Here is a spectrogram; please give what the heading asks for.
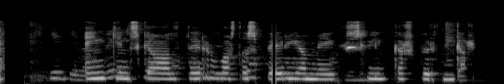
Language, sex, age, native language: Icelandic, other, 12, Icelandic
